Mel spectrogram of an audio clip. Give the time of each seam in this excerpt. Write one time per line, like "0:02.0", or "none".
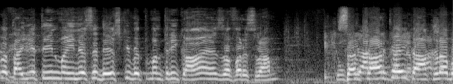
0:03.3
